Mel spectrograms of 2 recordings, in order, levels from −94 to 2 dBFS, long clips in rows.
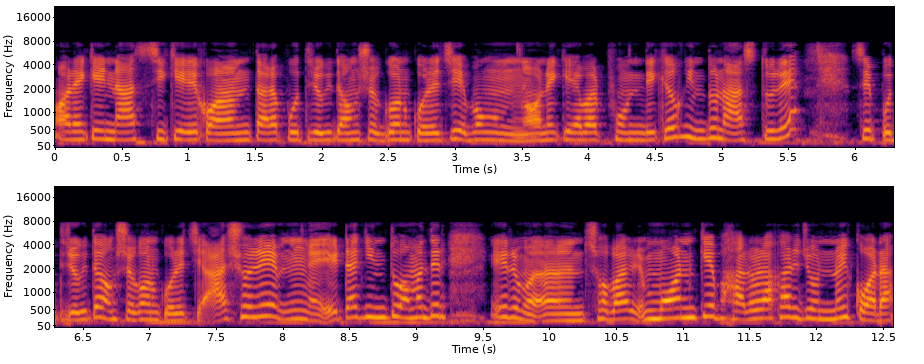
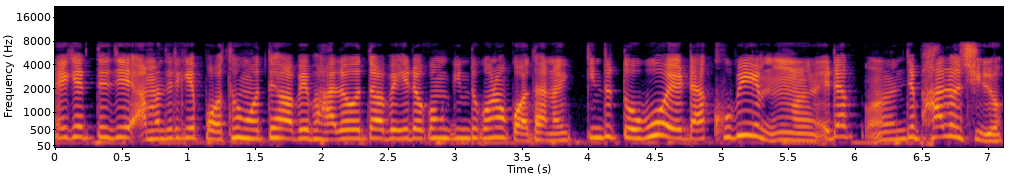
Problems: none marked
